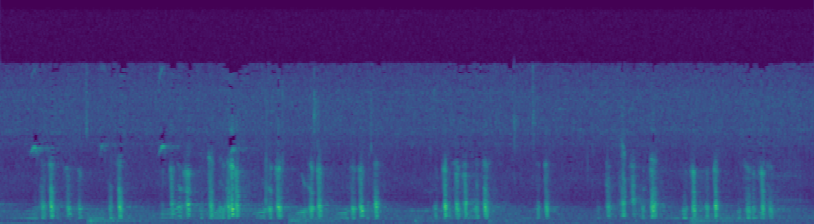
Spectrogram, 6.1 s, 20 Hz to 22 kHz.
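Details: Wood frogs give short, hoarse, clucking croaks in quick clusters, much like ducks quacking, recorded 5 April 2022 alongside a ribbon snake sighting.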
